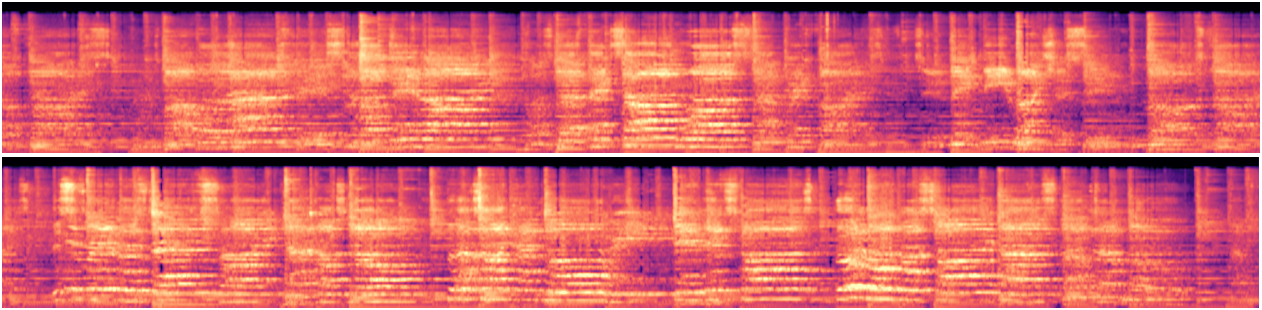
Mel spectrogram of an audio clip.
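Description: A worship band performing a congregational hymn: a small group of singers with acoustic guitars and bass guitar, the sung lines held in slow, sustained notes.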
